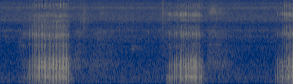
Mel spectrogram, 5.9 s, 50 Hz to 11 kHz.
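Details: Labrador puppy aged 3.5 months asleep and snoring: three coarse, buzzing breaths about a second long, arriving every two to three seconds with hushed pauses between.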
